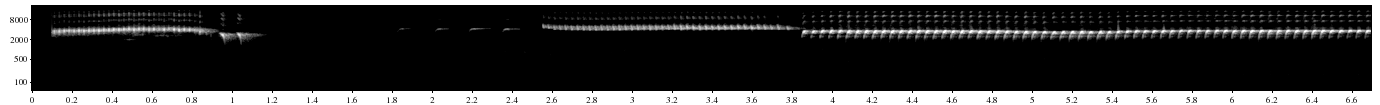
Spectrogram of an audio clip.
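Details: A Belgian canary sings a loud, varied song of bright whistles, brief pauses and fast rolling trills, a powerful song played to teach young birds and stimulate females.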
